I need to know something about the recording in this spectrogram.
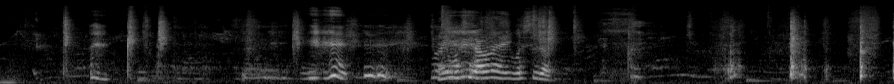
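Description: A young boy laughs and chatters excitedly close by.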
